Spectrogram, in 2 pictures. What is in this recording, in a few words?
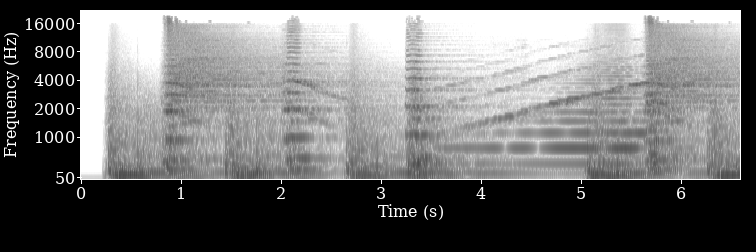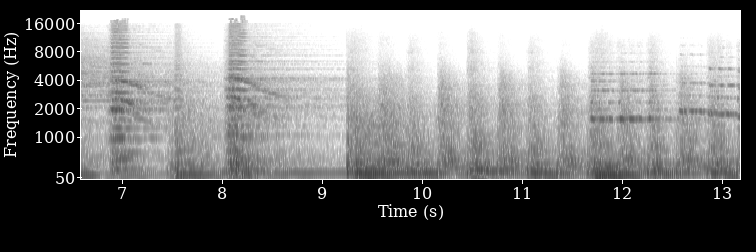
picc; Piccolo Demo 1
